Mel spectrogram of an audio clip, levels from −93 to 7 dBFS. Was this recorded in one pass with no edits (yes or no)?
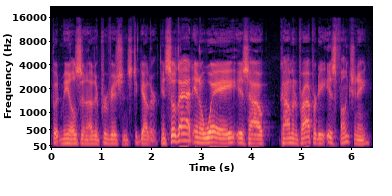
yes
